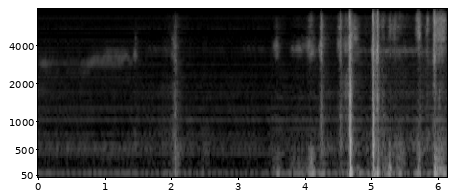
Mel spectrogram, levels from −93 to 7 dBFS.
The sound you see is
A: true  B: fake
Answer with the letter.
B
